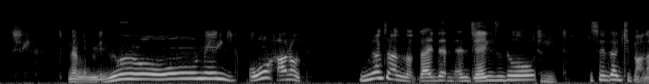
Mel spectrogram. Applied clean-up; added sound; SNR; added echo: neural diffusion model UNIVERSE++.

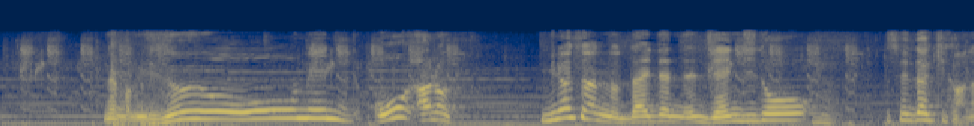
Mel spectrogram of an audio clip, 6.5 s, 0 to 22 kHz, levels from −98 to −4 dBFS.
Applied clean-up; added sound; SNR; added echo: none; Slam + Bird vocalization, bird call, bird song / Fowl; 20 dB; none.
